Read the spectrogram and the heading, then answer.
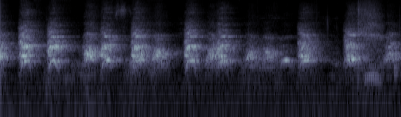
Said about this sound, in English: And we have dogs barking in the background.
